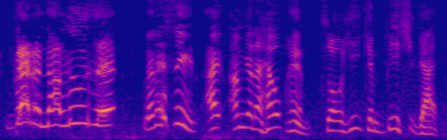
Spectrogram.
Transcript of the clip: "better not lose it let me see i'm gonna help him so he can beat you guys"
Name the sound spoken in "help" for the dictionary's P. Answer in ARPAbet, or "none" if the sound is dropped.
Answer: P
